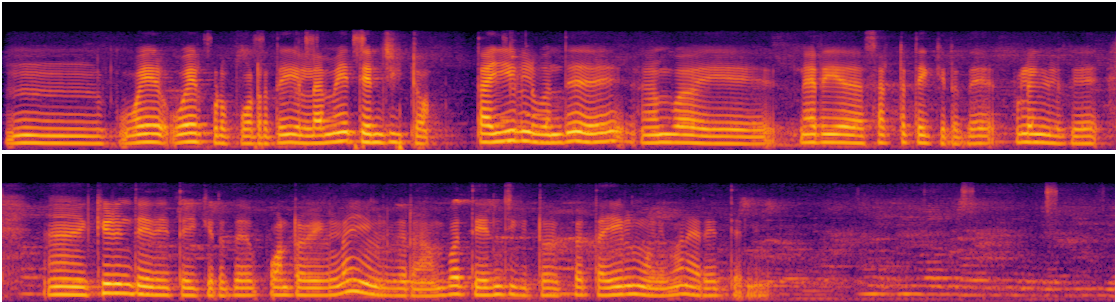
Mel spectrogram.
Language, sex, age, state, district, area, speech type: Tamil, female, 45-60, Tamil Nadu, Kallakurichi, rural, spontaneous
